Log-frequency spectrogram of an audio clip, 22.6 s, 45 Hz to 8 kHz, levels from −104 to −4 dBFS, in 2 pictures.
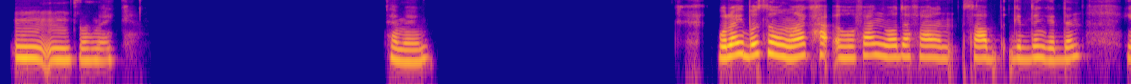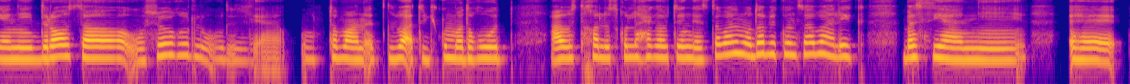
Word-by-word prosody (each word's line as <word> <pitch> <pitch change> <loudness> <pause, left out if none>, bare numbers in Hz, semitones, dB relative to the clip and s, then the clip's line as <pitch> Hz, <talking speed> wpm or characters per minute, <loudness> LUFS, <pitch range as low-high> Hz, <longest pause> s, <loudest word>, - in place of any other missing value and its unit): امم، 225 -1 +2
امم، 205 +1 -2
فاهماك. 200 0 -9 2.5
تمام. 195 -1 -4 2.9
والله 255 +5 +7
بُص 275 +4 +2
هو 275 -3 +6
معاك 250 +3 +4
حق 265 -4 -1
هو 230 0 -2
فعلًا 265 +3 0
الوضع 245 0 0
فعلًا 235 -2 -2
صعب 225 -1 -1
جدًا 220 +1 -3
جدًا، 215 +2 -4 0.5
يعني 210 -1 +1
دراسة 235 +3 +3 0.4
وشغل 255 +5 -3
وال 195 - -11 0.2
وطبعًا 215 -1 -2 0.2
الوقت 215 0 +2
بيكون 210 +3 -5
مضغوط، 220 0 0 0.5
عاوز 220 +2 +3
تخلص 225 -2 -2
كل 235 +1 -3
حاجة 235 -1 -1
وتنجز، 225 -2 -2
طبعًا 270 +5 +1
الموضوع 290 -1 +3
بيكون 285 0 -2
صعب 285 +2 -1
عليك. 245 -4 -1 0.4
بس 230 +1 0
يعني 205 -2 0 0.5
آآ 205 -3 +2
225 Hz, 100 wpm, -24 LUFS, 210-245 Hz, 2.9 s, والله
